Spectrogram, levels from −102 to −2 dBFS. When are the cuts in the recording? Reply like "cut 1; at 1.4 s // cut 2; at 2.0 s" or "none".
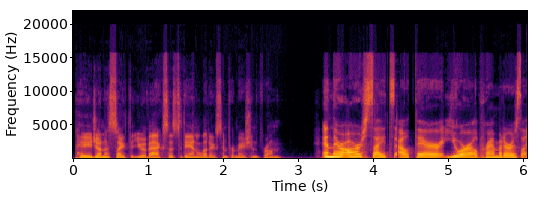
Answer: cut 1; at 4.9 s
